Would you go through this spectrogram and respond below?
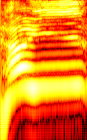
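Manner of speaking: very high scream, stretched out long. Imitating how the actor screams, like a motorcycle: Nick Cage yelling voice. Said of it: "It's always like".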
